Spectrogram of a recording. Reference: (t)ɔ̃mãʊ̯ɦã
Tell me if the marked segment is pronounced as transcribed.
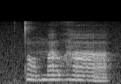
yes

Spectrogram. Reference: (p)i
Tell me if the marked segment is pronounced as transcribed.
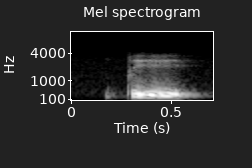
yes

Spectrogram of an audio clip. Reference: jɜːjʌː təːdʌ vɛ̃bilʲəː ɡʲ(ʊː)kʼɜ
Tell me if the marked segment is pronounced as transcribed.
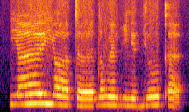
yes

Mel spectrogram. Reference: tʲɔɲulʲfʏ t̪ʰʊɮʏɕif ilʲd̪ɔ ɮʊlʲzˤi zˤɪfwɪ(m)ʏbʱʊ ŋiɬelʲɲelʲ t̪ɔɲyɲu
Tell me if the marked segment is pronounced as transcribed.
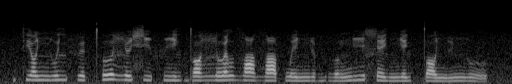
no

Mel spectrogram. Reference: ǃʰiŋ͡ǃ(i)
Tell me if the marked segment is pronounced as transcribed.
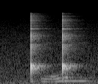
yes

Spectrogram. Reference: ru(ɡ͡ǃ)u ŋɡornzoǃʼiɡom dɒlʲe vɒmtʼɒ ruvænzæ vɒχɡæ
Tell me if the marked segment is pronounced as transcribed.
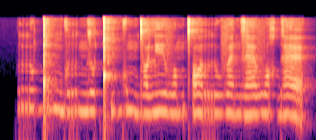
yes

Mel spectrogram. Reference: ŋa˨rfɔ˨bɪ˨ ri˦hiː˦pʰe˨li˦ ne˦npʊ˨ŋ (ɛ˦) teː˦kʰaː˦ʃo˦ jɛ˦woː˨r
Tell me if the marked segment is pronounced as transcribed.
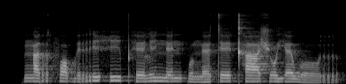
no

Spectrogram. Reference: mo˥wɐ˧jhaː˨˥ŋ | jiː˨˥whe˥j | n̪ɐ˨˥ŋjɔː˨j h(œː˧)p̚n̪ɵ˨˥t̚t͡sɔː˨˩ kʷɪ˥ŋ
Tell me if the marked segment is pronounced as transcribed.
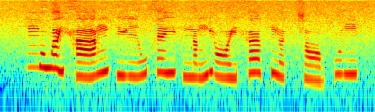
no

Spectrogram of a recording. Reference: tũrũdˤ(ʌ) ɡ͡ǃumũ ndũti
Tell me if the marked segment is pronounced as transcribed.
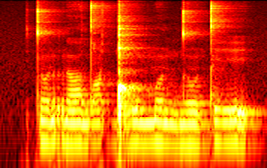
no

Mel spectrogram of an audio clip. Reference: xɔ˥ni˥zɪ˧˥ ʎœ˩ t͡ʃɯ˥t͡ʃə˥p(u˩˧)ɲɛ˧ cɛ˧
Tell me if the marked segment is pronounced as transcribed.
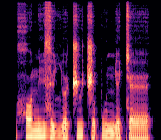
no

